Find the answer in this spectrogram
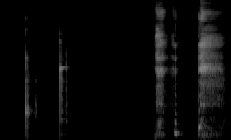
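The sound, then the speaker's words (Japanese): Two light clinks of coffee cups meeting in a toast, each a short bright tap with a brief ring, followed by a couple of softer, breathy rustling sounds. “コーヒーで乾杯するの、初めてだよ、先生。”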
